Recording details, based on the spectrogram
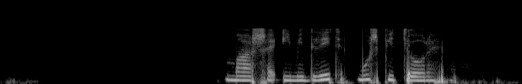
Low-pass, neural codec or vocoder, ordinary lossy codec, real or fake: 5.4 kHz; codec, 24 kHz, 0.9 kbps, WavTokenizer, medium speech release version 2; none; fake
